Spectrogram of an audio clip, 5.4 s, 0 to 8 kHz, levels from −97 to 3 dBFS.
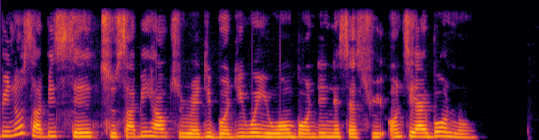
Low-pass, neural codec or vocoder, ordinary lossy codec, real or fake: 7.2 kHz; none; none; real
